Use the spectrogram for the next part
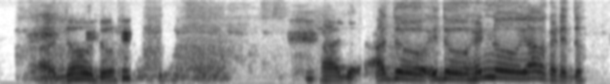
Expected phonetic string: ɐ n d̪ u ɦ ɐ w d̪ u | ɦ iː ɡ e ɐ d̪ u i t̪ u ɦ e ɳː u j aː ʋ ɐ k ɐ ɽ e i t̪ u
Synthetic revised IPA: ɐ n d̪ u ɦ ɐ w d̪ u | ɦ aː ɡ e ɐ d̪ u i d̪ u ɦ e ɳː u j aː ʋ ɐ k ɐ ɽ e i d̪ u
